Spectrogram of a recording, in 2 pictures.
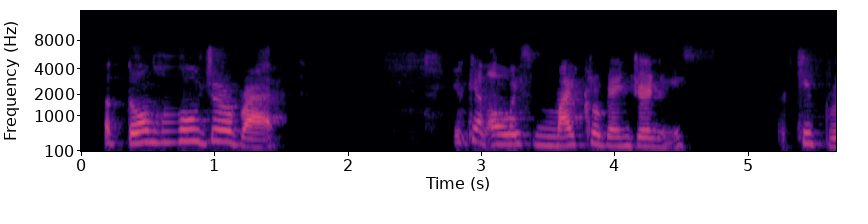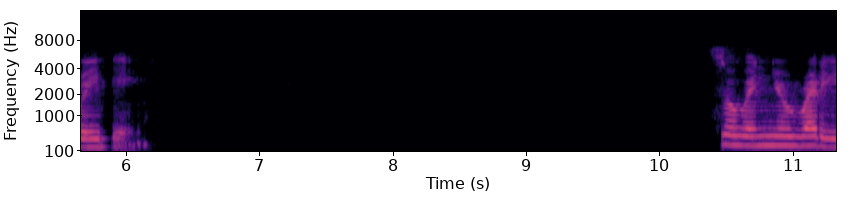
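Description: A young woman speaks calmly and close up, in short phrases with pauses.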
